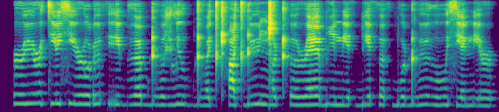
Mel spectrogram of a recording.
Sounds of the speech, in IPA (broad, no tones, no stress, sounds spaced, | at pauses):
ɹ y ɹ tʲ ø sʲ ʉ ɹ u ɽ ʉ θ rʲ ø b ð œ b ɖʱ ɵ ʒ lʲ u b ɖʱ œ tʲ ʈʰ ɑ tʲ ɖ y ŋ͡ǀ ɵ ʈʰ ɵ ɹ ɛ b i mʲ e θ bʲ e θ ɵ θ b u ɖʱ ʉ ð u sʲ ɛ mʲ e ɹ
